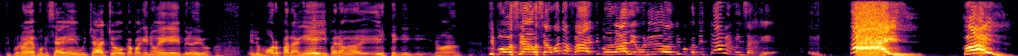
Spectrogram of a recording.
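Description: Young male streamer, Rioplatense accent, crude casual reactions, bright timbre. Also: high voice, expressive, fairly quick. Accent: Rioplatense Spanish. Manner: swears a lot and laughs often.

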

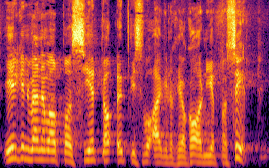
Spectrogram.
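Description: A man's voice: on the high side, expressive, fairly quick, close to an everyday voice. An older actor with a Swiss German accent playing a stubborn, restless elderly man on stage, emphatic and exasperated, sometimes slipping into Italian. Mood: friendly, probing. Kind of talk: stage comedy-drama acting. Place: indoor theatre stage. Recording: reverberant theatre stage, faint noise.

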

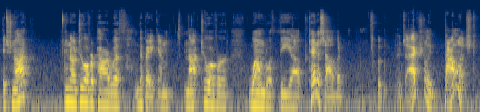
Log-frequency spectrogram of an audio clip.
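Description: A young man chats casually to a webcam in a room at home, reviewing food. He speaks in a hesitant, halting way at a middling pitch. Clear noise sits behind his voice. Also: animated. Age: young adult. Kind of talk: casual chat to camera.

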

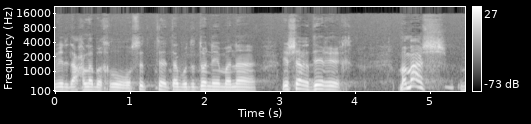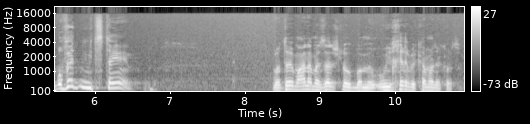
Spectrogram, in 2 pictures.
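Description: A man, a rabbi, preaching a sermon in an animated, storytelling manner. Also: fairly high pitch. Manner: animated, acts out characters. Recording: long hall reverb.

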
